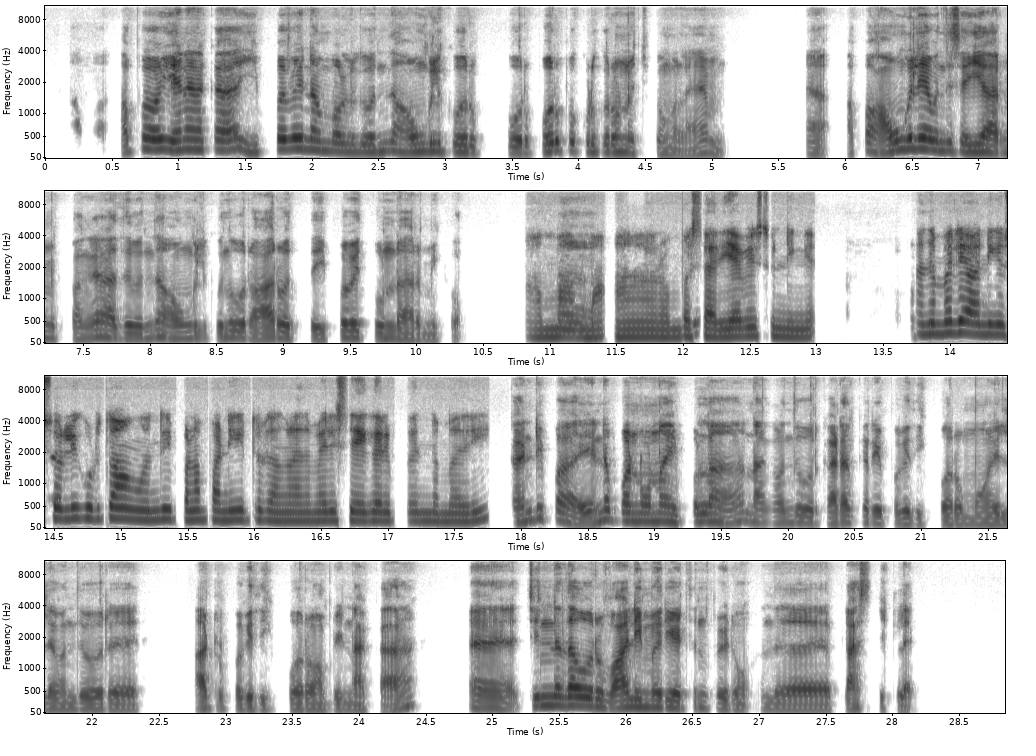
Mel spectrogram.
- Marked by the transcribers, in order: static; other noise; in English: "பிளாஸ்டிக்ல"
- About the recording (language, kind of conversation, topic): Tamil, podcast, சின்னப் பிள்ளையாய் இருந்தபோது நீங்கள் எதைச் சேகரித்தீர்கள்?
